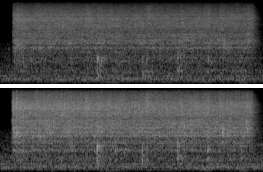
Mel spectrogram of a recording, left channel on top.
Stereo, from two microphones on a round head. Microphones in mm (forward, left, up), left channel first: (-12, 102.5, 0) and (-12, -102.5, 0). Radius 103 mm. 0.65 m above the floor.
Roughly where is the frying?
Right.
